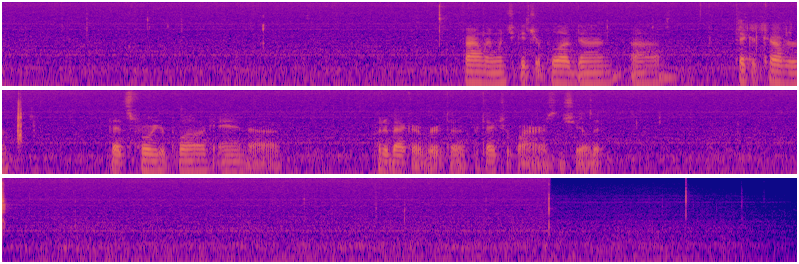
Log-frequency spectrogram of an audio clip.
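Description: Plastic parts of a plug click and rattle as they are handled.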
